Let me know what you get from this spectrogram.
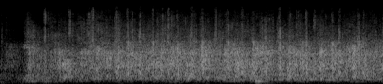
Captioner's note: audience applauds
